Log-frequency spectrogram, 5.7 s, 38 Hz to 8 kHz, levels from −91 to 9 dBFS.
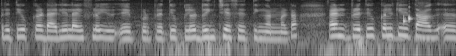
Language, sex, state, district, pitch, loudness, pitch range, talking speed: Telugu, female, Andhra Pradesh, Srikakulam, 230 Hz, -20 LUFS, 215-245 Hz, 180 wpm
